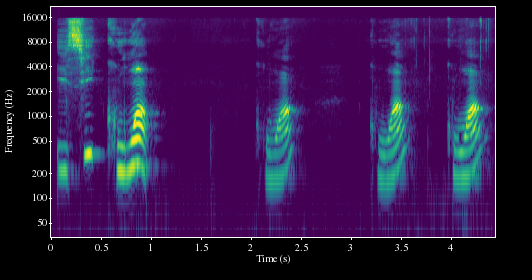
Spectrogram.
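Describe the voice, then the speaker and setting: A woman with an Algerian accent tutoring a child at home, patiently repeating and spelling out words slowly. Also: mid-range voice, very animated, fairly bright tone. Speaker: tutor reviewing a French textbook with a child. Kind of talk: home tutoring, French and Arabic mixed.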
